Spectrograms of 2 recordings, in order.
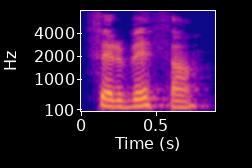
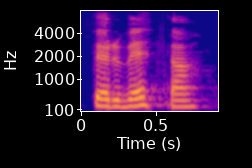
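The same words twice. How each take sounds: Both takes have the same delivery.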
